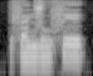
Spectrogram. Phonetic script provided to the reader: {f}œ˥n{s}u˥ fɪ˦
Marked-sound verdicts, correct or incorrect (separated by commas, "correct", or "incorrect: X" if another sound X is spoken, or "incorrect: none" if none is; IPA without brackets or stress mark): correct, incorrect: z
